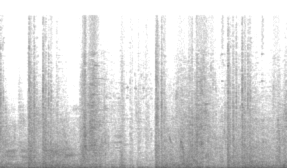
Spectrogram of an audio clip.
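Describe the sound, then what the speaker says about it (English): A gun sword fires in the video game Warframe amid a dense, continuous wash of loud gunfire and combat noise, with a rapid stream of shots and a few stronger bursts, and no speech. "It's a little tricky to use this gun sword"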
